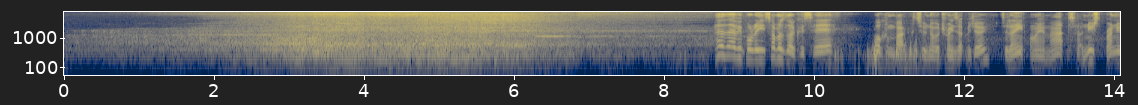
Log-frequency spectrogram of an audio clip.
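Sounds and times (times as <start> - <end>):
train passing at speed: 0.0 - 10.3.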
